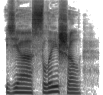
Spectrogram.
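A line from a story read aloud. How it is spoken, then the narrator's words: Quiet. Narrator (Russian): начал тихо Ринтен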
